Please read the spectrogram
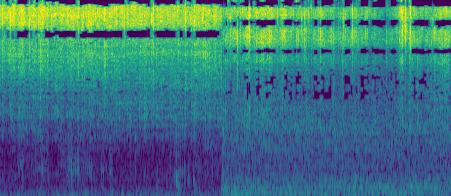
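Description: Dove breasts sizzling in oil in a small cast iron skillet on a gas burner: a steady frying hiss. About two seconds in the sound changes abruptly and a low steady hum comes in under the sizzle.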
